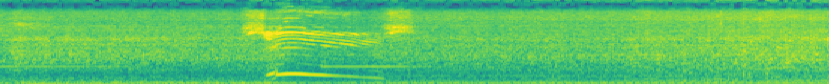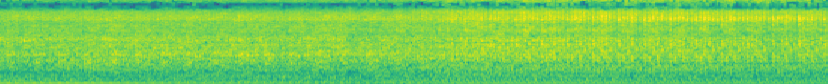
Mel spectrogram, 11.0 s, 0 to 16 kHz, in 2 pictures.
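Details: Ram 5500 diesel, towed from Oklahoma for a failed engine, started after major engine repair on a jump box (batteries low), rail pressure monitored: cranks, catches, settles into a steady, even idle with no knocking or misfire; runs sweet.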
